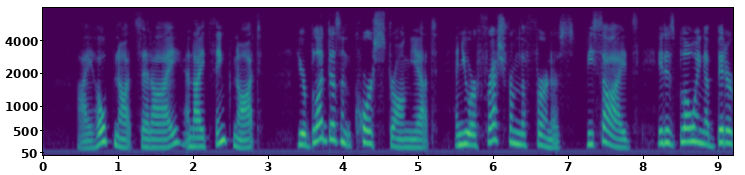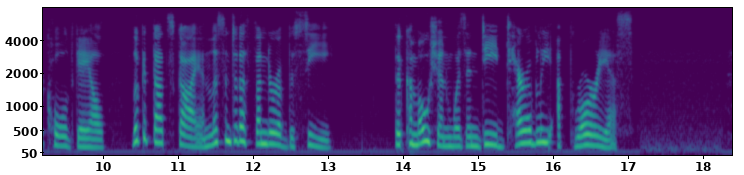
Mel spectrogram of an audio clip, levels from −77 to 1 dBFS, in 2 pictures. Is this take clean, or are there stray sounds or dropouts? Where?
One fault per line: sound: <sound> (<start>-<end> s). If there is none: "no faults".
no faults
